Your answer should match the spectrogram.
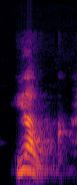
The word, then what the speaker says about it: yolk: Talk, could, walk, chalk, palm, half, yolk. Those are all the words that has a silent L in it.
